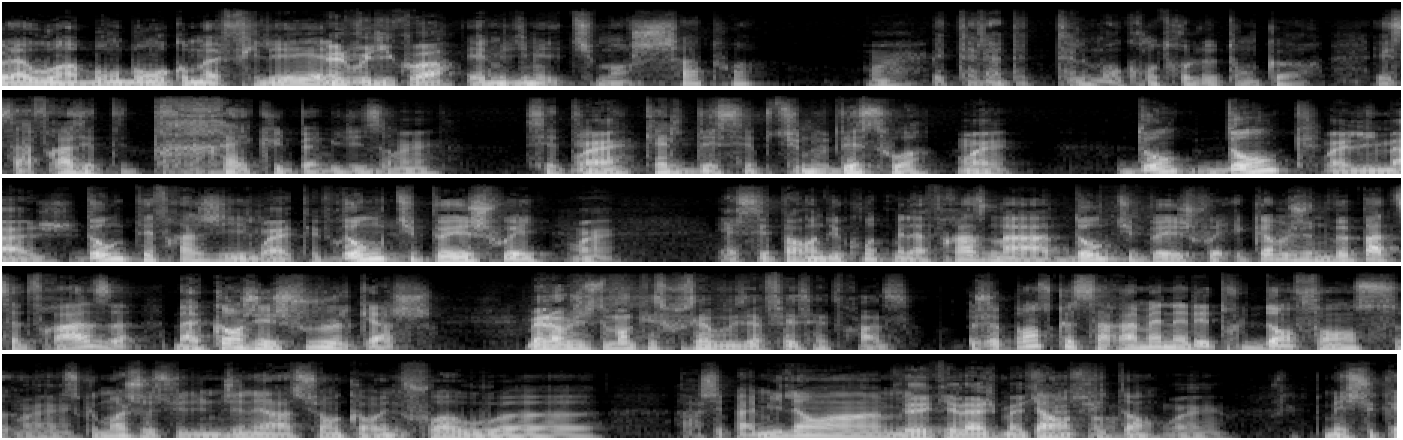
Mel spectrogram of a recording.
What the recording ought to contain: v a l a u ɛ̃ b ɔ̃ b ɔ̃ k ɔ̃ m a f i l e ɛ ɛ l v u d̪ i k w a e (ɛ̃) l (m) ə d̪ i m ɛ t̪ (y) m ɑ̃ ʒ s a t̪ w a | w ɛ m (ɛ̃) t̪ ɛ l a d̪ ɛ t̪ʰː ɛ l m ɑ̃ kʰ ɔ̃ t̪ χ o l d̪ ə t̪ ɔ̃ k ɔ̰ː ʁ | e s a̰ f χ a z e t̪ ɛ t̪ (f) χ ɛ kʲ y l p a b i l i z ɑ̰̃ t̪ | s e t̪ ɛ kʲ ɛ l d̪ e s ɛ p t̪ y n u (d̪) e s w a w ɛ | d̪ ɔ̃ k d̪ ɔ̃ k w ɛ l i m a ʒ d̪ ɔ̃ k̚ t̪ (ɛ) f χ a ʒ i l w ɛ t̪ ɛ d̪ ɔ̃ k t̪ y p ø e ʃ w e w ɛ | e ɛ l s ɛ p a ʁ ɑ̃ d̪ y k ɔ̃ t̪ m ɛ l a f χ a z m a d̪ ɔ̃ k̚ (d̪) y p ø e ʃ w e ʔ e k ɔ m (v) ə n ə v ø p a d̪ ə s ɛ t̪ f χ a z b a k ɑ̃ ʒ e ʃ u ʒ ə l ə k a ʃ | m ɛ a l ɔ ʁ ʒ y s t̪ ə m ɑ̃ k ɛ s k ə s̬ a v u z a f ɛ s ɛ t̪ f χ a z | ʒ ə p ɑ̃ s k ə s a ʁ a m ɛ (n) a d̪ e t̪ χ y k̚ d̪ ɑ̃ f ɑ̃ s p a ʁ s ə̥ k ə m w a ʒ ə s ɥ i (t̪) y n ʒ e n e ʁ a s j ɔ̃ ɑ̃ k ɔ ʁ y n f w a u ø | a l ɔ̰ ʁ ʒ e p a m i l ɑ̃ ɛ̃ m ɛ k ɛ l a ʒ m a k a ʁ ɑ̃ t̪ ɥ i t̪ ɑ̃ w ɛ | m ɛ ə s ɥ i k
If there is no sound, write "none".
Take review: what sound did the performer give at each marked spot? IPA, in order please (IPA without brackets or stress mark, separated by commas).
ɛ, m, y, ɛ, χ, d̪, ɛ, t̪, ʒ, n, d̪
